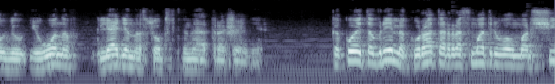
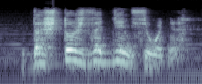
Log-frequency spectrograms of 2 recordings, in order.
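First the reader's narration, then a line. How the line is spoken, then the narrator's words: Grumbling mutter. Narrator (Russian): пробурчал страж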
